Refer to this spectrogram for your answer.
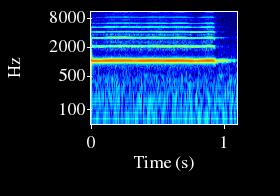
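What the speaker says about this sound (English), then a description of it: "So our new note C will sound like this." A recorder sounds a single high C, steady, clear and whistle-like, held for about a second before it cuts off.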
